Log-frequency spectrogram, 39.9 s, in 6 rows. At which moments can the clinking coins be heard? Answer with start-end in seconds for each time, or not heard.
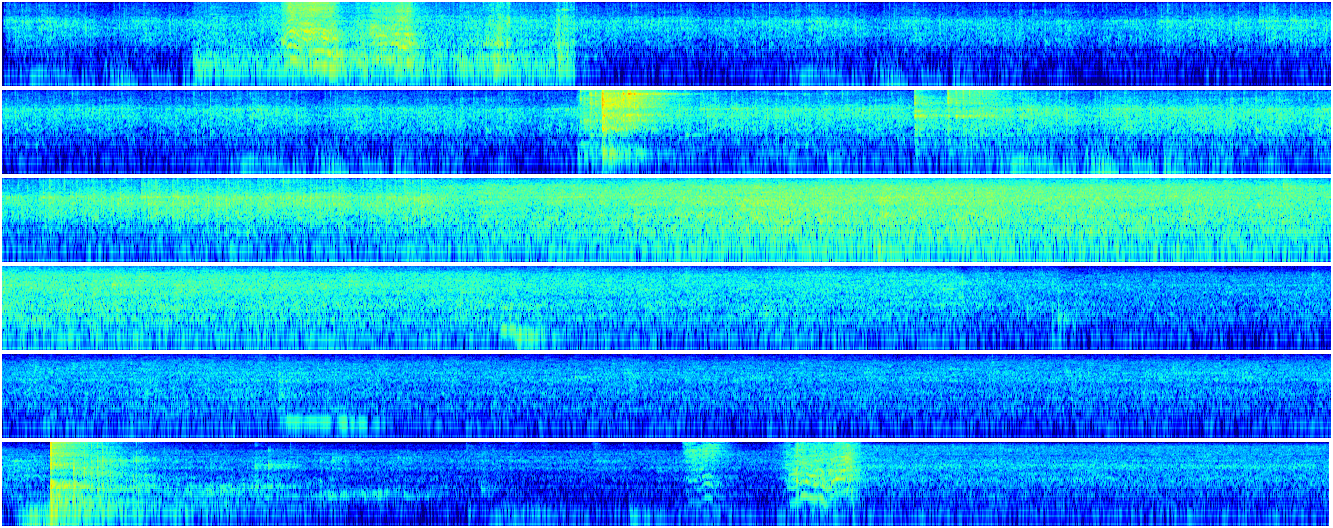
9.5-11.7, 33.4-35.6.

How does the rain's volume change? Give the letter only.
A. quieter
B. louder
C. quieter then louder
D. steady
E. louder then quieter
E.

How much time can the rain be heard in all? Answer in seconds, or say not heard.
40 s.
